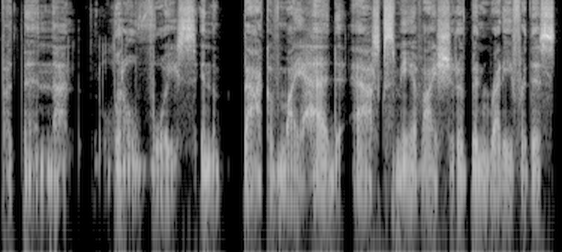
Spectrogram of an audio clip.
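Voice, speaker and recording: A woman playing a frustrated, doubting alpha werewolf pack leader in an intimate ASMR roleplay, speaking breathily and deliberately into a close microphone. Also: rumbling low, huge pitch swings, fairly bright tone, dry recording, full character voice. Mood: self-doubting. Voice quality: breathy, whispery.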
